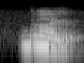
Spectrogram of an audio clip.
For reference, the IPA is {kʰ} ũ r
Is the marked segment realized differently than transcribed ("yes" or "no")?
yes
